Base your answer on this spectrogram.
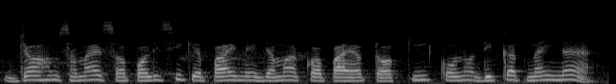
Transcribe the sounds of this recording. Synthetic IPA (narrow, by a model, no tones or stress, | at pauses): d͡ʒəbɦəmsəməjsə̃pɔlisikepainəĩd͡ʒəmakɔpajeb̚t̪ɔkikonod̪ikːət̪nəinə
